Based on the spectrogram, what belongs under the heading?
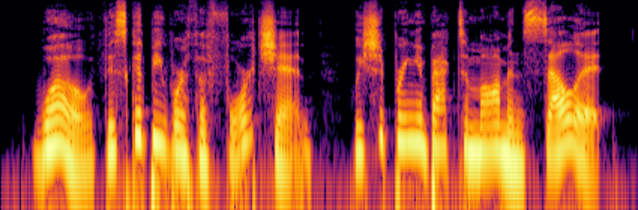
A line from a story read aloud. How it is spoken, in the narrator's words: Jamie exclaimed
